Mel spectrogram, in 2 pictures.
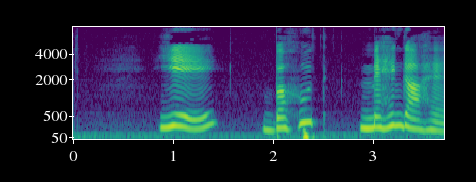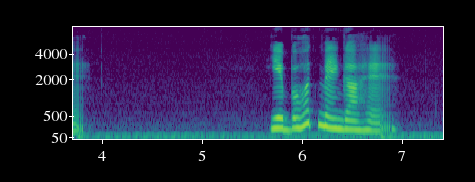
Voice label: That's too expensive, Common Hindi Phrases for travel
